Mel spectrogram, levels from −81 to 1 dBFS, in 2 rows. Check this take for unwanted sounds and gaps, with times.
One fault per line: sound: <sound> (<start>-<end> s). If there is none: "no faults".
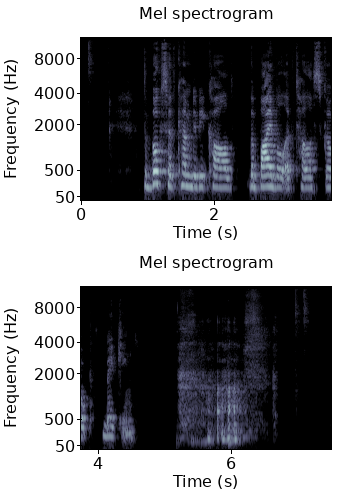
sound: laugh (5.2-6.7 s)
